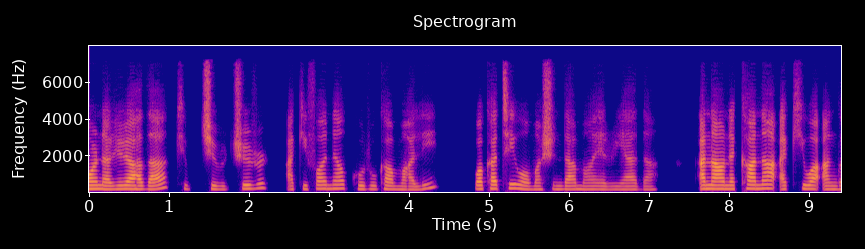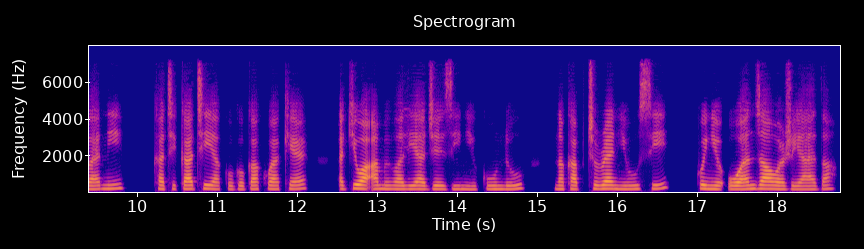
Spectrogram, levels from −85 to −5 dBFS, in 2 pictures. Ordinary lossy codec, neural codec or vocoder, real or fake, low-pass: MP3, 64 kbps; codec, 16 kHz, 0.2 kbps, FocalCodec; fake; 7.2 kHz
